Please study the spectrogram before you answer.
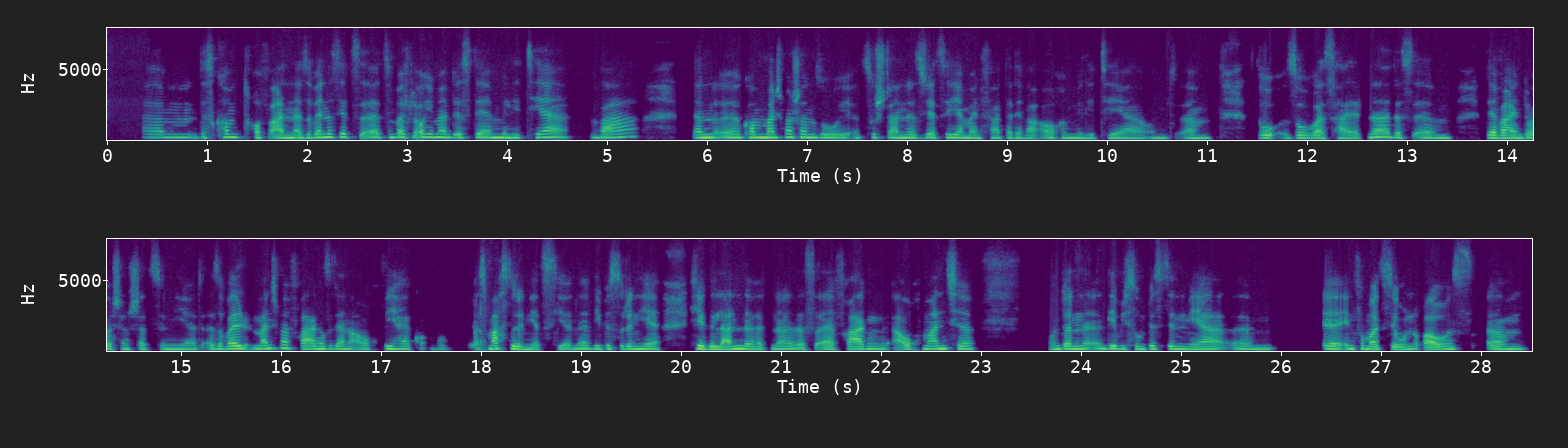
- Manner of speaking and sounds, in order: static; other background noise
- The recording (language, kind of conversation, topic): German, podcast, Wie erzählst du von deiner Herkunft, wenn du neue Leute triffst?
